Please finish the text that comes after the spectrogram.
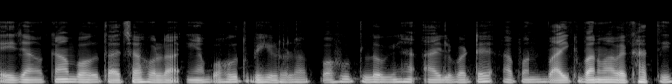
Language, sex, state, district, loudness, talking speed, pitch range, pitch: Bhojpuri, male, Bihar, Muzaffarpur, -20 LUFS, 160 wpm, 105-115 Hz, 110 Hz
